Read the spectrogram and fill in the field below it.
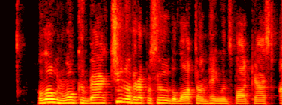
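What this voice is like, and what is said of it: Slightly odd, impaired speech. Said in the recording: “my voice is a little weird ... it is affecting my ability to speak a little bit ... my voice is a little weird”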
